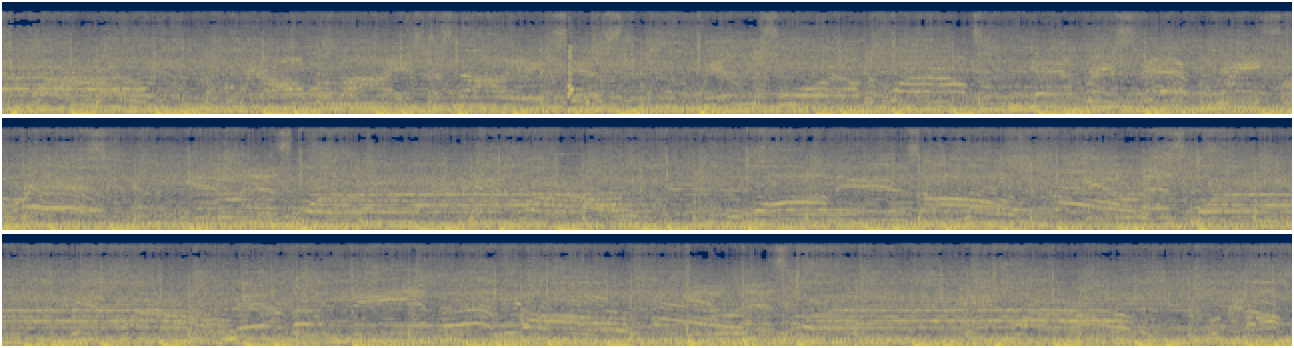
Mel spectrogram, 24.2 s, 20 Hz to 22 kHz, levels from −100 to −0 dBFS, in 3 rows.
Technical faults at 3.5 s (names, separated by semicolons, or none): damaged data in a compressed stream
